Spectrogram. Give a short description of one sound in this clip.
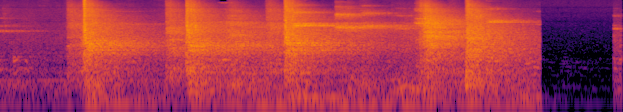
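A squash ball smacks hard against the walls in an echoing court.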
